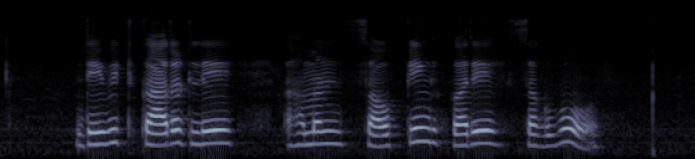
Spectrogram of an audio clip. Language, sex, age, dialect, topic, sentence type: Chhattisgarhi, female, 36-40, Northern/Bhandar, banking, question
